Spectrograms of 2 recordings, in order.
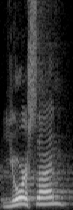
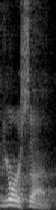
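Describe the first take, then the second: First: YOUR stressed high and loud, pointed; "Your" hit hard like a fed-up parent; exasperated your son. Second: "your" leaned on with a falling tune, less pitch; your son, tossed off. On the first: Parent passing blame to spouse, stressing your. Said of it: "any of you married with kids? You ever heard". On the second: Parent shrugging off the kid to spouse, stress on your. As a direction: lighter blaming "your son". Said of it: "Or is it". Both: Retold or imitated.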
